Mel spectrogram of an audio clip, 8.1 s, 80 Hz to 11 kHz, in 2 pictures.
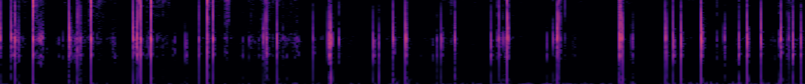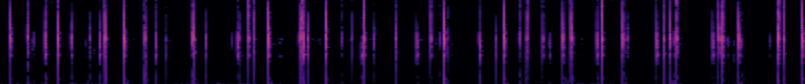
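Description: Long purple acrylic nails rapidly tap and scratch the two metal microphone capsules of a small black plastic Tascam DR-05 handheld recorder held upright. A dense, irregular stream of sharp, bright clicks and crackly scratches, centred around 2.7 kHz, each dying instantly with no ring. A faint low hum runs underneath throughout.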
